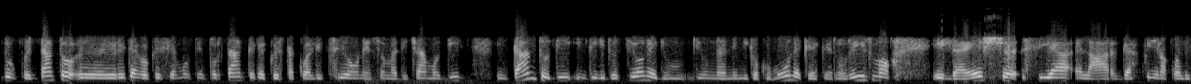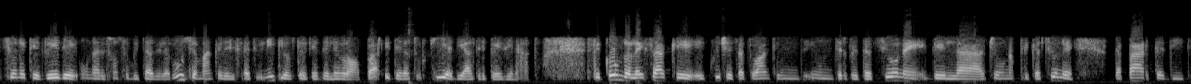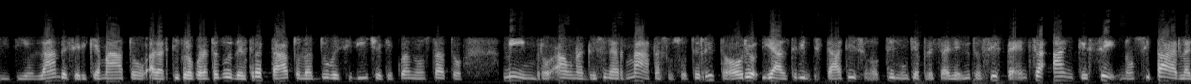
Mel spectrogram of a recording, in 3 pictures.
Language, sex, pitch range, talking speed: Italian, male, 140-170 Hz, 190 wpm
